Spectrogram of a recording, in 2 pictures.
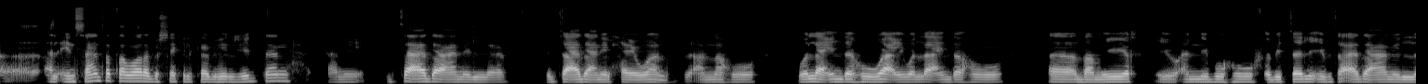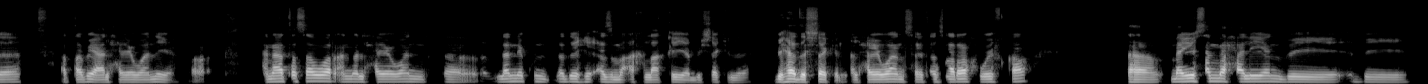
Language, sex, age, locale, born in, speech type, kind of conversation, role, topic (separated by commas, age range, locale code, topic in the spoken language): Arabic, male, 30-34, ar-MA, Morocco, conversation, unstructured, none, إيه دور الفلسفة في تشكيل القيم الاجتماعية؟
